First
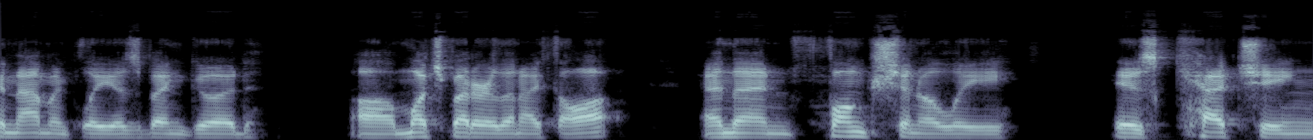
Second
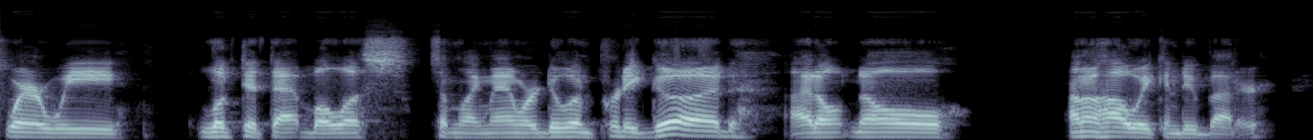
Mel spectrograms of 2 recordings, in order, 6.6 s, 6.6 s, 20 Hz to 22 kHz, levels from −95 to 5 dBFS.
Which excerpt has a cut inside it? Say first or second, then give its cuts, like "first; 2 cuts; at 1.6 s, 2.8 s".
second; 2 cuts; at 0.9 s, 2.2 s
